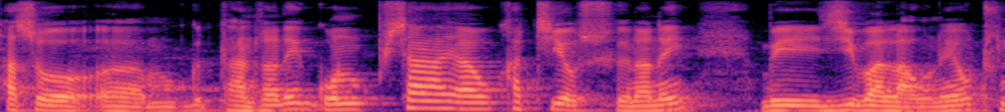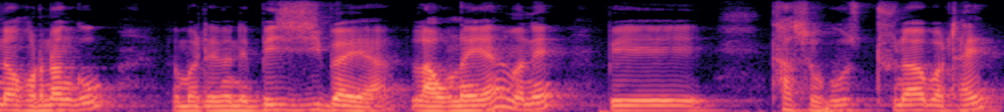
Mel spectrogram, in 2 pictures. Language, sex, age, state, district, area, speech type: Bodo, male, 30-45, Assam, Baksa, rural, spontaneous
